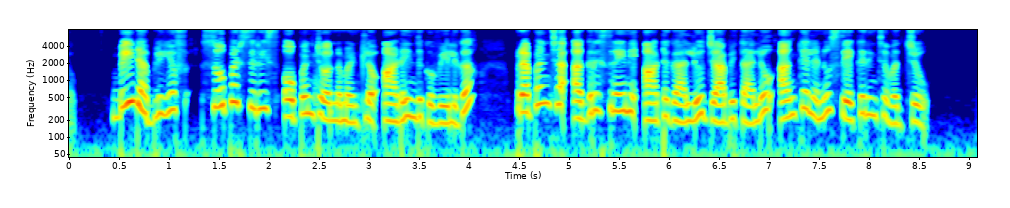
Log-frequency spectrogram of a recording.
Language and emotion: Telugu, neutral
